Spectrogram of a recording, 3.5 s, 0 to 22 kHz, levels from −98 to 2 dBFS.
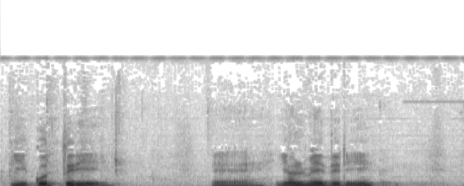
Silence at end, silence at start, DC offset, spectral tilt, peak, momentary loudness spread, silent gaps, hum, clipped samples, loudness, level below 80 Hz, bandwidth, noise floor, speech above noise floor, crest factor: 0.5 s; 0.05 s; under 0.1%; -8.5 dB/octave; -6 dBFS; 13 LU; none; none; under 0.1%; -22 LUFS; -54 dBFS; 15.5 kHz; -53 dBFS; 32 dB; 18 dB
